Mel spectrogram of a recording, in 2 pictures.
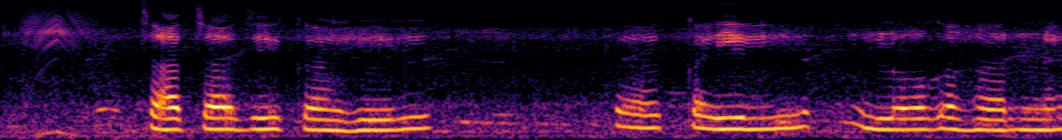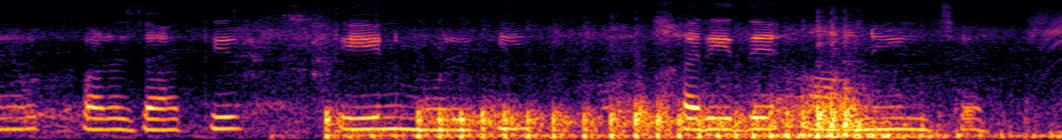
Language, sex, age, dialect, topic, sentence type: Magahi, female, 25-30, Northeastern/Surjapuri, agriculture, statement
